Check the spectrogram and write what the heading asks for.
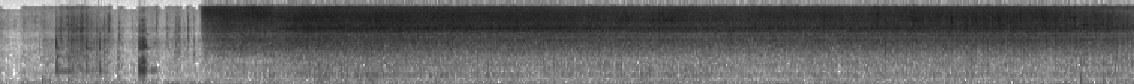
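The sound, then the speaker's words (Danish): A steak sizzles loudly on a pan directly over an open fire as fat from the steak drips onto the flames, starting after a second of faint crackles and then holding a dense, steady hiss with no talking. “Altså, der kommer en masse fedt fra bøffen af, som rammer ilden, og, og det giver bare en fantastisk duft.”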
